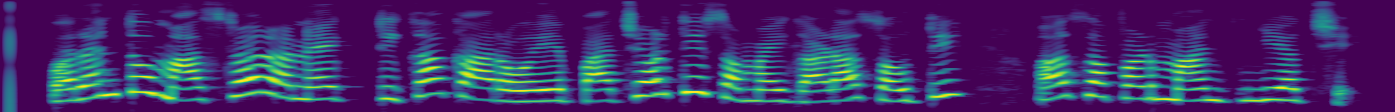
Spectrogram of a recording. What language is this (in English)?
Gujarati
